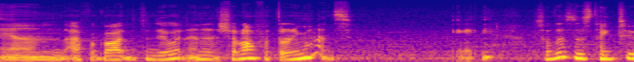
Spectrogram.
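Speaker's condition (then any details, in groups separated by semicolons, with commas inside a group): Cerebral palsy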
